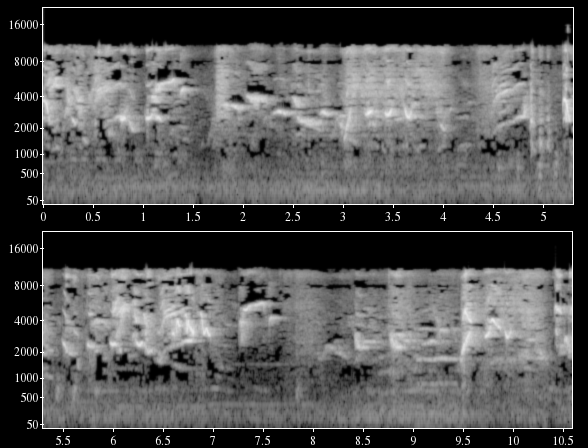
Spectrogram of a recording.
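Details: Oriental magpie-robin, a kept songbird, singing a rough, varied 'kasar' style song: bursts of harsh chattering mixed with short whistled phrases, with brief pauses between outbursts.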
